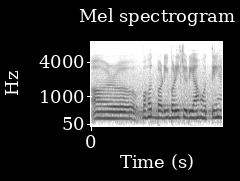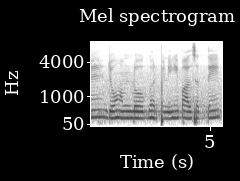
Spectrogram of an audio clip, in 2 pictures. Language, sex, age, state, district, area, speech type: Hindi, female, 30-45, Uttar Pradesh, Lucknow, rural, spontaneous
